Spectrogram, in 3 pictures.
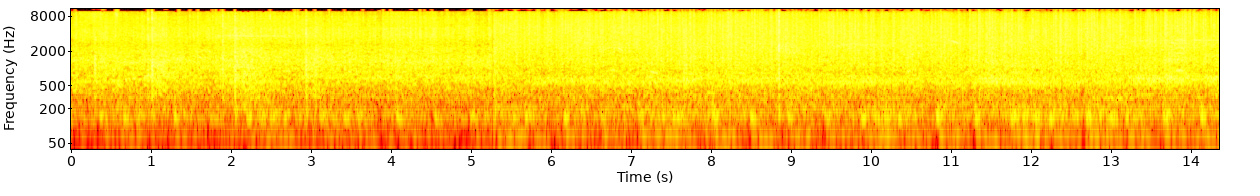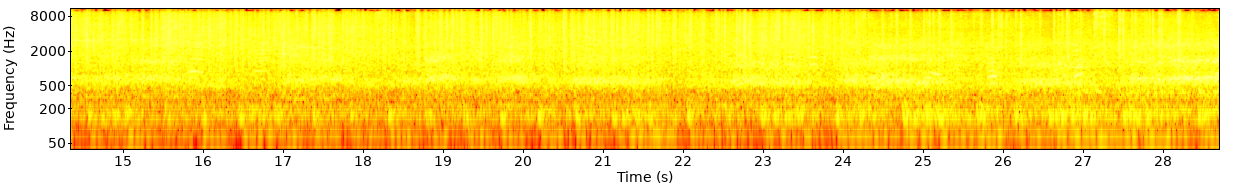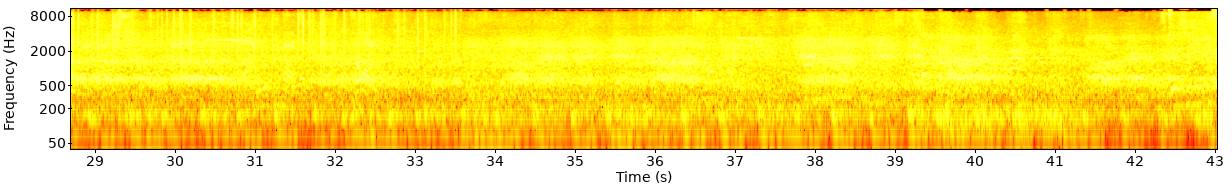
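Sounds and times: fireworks crackling and popping: 0.0 - 34.2
crowd chanting in unison: 0.0 - 43.0.

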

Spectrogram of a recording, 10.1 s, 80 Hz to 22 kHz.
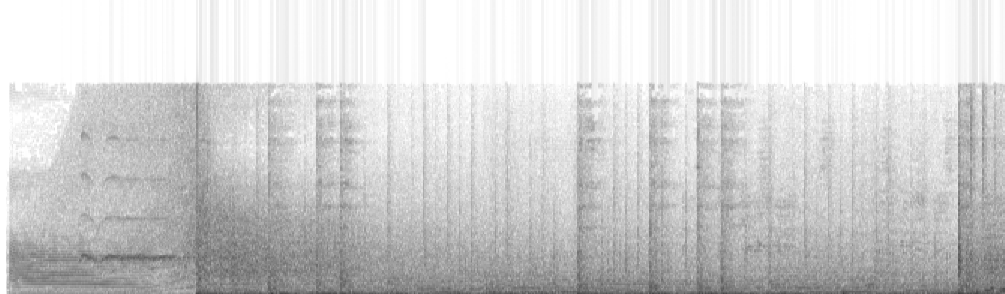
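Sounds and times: buzzy synth horn tone rising: 0.1 - 5.7
theme music: 1.1 - 10.0.

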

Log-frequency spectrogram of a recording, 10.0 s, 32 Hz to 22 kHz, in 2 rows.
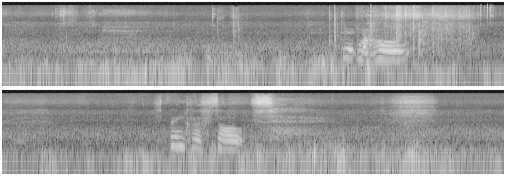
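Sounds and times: wind buffeting microphone: 0.0 - 10.0
hands scraping soil: 3.4 - 5.0.

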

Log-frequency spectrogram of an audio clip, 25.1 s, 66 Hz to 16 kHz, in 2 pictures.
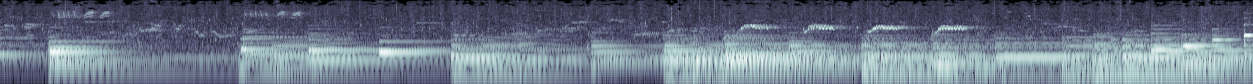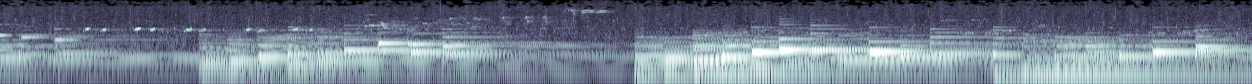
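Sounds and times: gentle piano music: 0.0 - 25.0.

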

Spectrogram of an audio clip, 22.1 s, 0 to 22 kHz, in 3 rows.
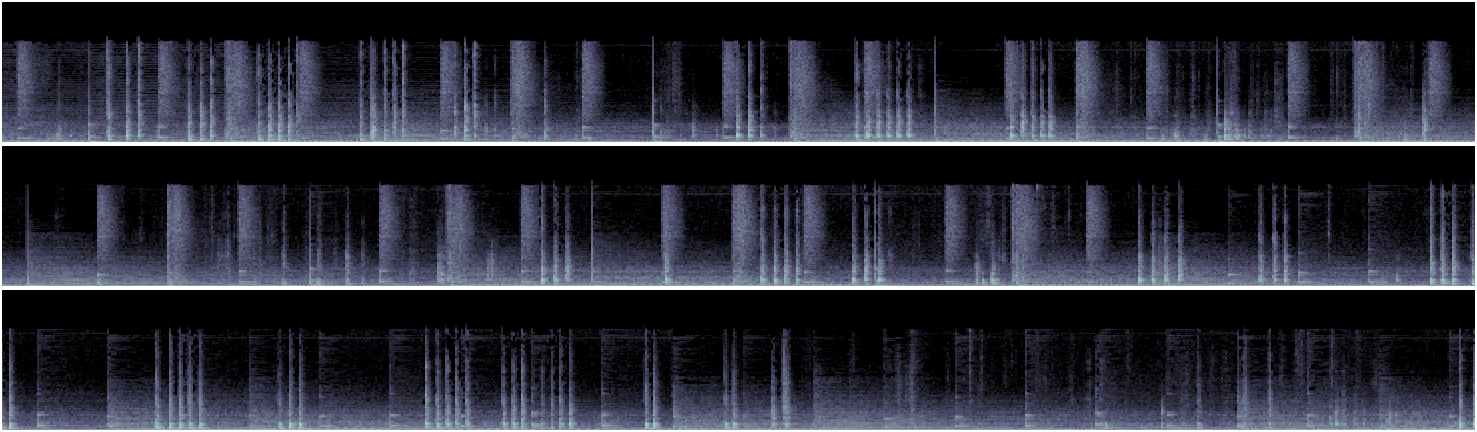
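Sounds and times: hammer striking wood chisel: 0.0 - 14.8
background music with bass notes: 0.0 - 22.0.

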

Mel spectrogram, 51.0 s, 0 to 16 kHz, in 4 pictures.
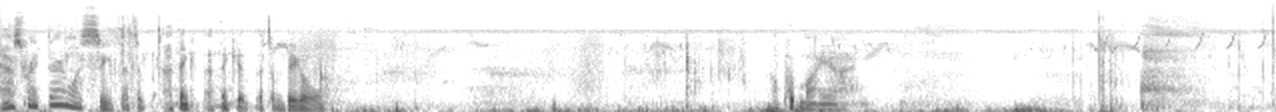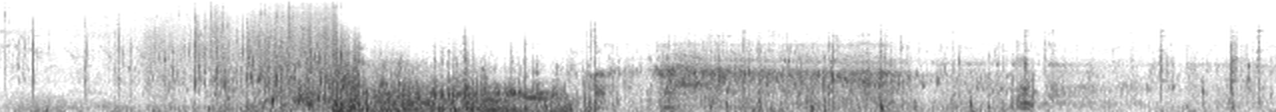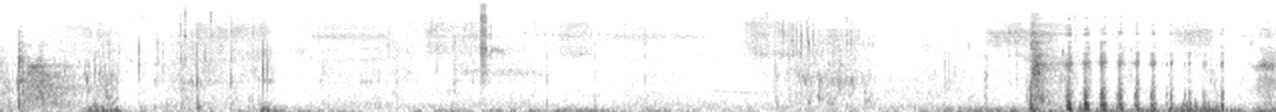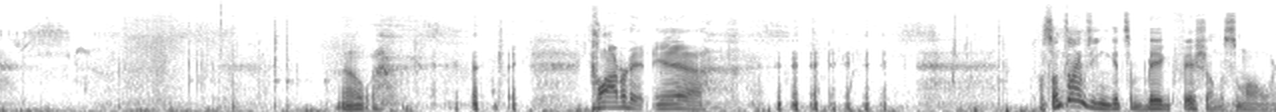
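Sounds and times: water sloshing and gurgling: 12.7 - 28.4, 33.2 - 35.4, 45.6 - 48.7
man laughing: 35.8 - 38.3, 42.0 - 43.8, 45.2 - 47.3.

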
